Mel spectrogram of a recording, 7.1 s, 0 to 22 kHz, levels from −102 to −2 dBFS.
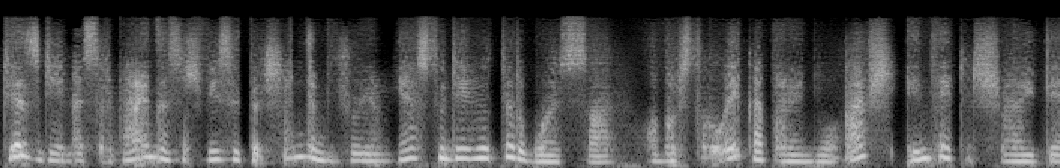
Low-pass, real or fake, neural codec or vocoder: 14.4 kHz; fake; codec, 44.1 kHz, 0.9 kbps, DAC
